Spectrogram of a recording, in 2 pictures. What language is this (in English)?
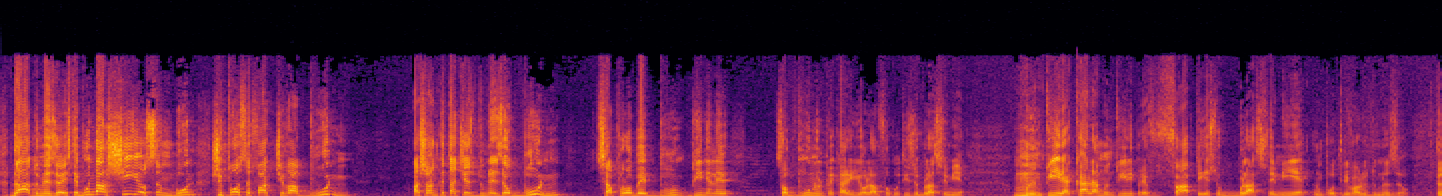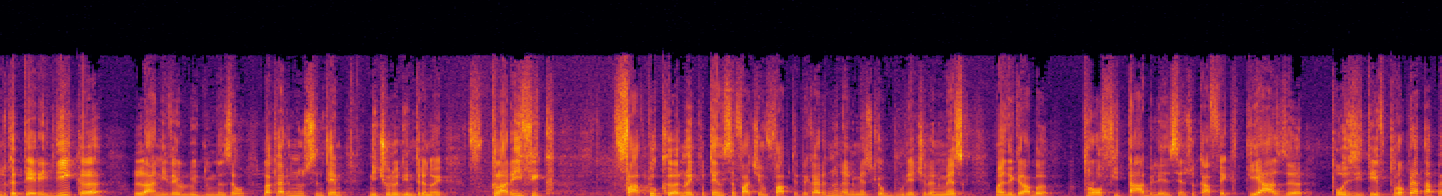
Romanian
